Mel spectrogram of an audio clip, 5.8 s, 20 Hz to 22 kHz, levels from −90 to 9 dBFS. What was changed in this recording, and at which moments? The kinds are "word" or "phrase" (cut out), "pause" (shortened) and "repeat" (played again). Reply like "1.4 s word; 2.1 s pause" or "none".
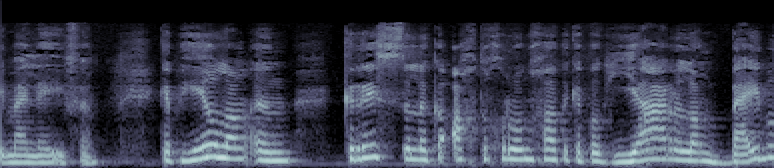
none

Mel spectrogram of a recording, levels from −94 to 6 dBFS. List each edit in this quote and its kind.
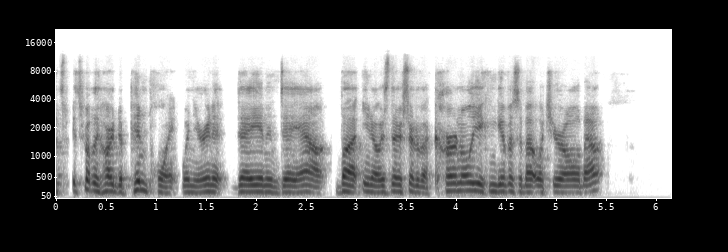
2.8 s pause

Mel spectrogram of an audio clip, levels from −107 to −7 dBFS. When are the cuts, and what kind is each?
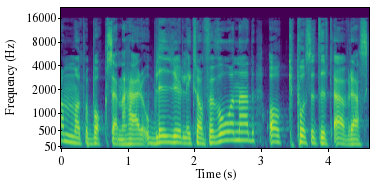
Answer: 3.0 s pause

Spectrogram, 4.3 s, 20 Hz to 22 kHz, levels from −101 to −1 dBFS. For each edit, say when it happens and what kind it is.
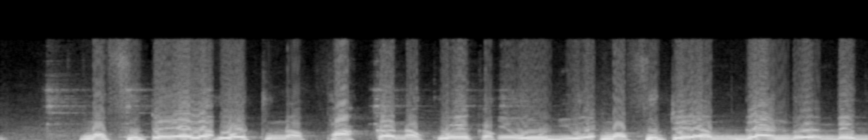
1.0 s word; 2.5 s word; 3.0 s word

